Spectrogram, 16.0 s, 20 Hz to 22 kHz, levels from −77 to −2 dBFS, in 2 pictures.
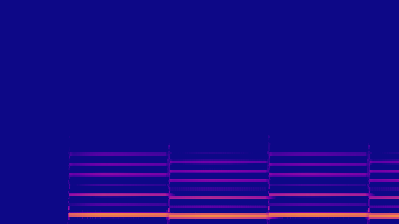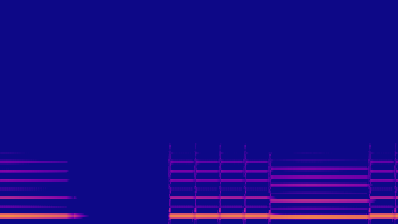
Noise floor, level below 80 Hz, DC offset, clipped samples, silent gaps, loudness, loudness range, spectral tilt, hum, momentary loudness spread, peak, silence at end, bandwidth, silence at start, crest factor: -55 dBFS; -86 dBFS; under 0.1%; under 0.1%; 9.91-11.34 s; -29 LUFS; 6 LU; 3 dB/octave; none; 5 LU; -24 dBFS; 0 s; 8.4 kHz; 1.35 s; 6 dB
